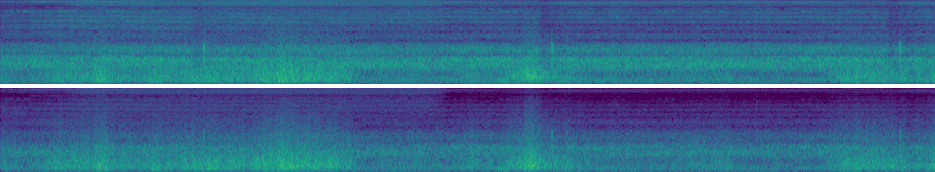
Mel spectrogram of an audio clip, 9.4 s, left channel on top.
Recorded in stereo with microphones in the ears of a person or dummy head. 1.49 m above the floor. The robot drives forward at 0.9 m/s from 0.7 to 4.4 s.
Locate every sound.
0.0 s an insect: 70° left (ahead or behind); by 9.4 s 75° left (ahead or behind)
